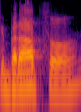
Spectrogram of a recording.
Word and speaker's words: Braco: Yeah, it's in our language is pronounced like Bratzo and like a pizza.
